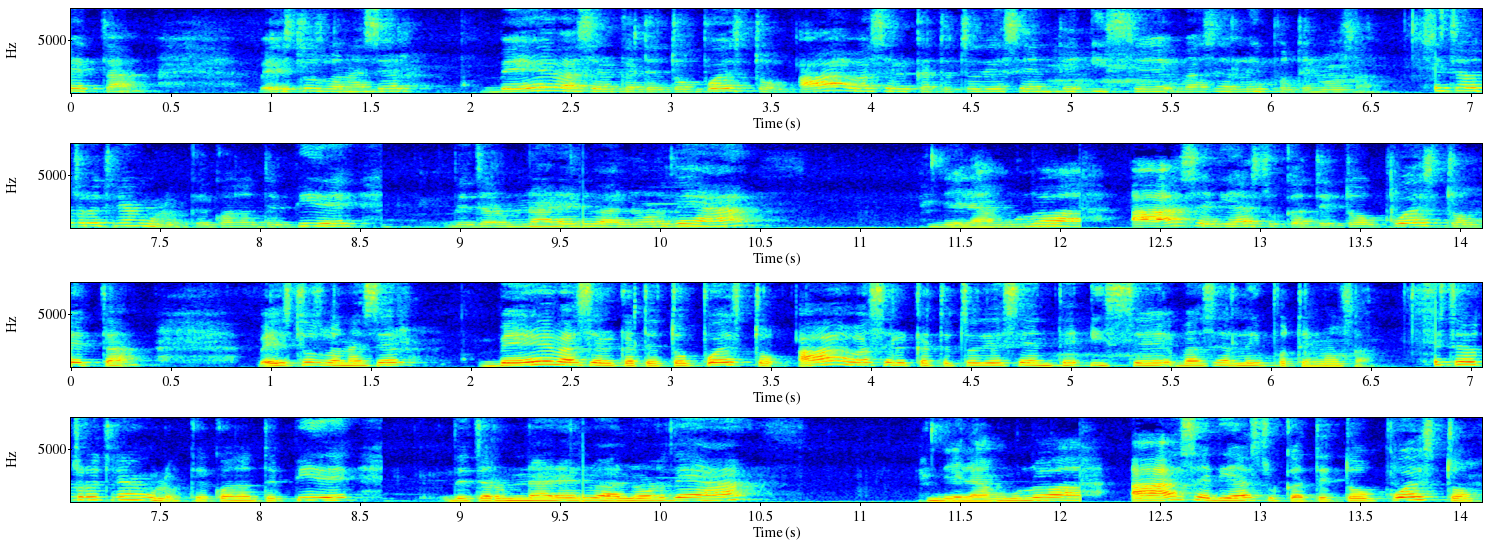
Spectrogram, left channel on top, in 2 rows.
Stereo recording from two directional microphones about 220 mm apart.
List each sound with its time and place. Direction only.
0.9 s speech: 45° right (ahead or behind)
11.3 s speech: 50° right (ahead or behind)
